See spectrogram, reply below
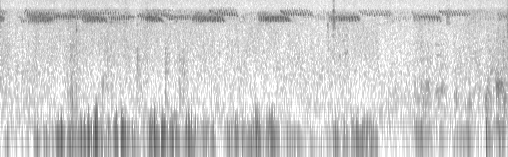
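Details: Wren chicks in a nest inside the Mug House Kiva wall at Mesa Verde cheep as an adult feeds them. High, thin cheeps come in short bursts, repeated steadily through the recording over low rustling and handling noise.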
